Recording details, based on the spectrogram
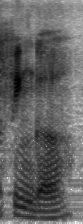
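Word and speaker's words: finger: तो फिंगर के आखिर पे आर आ रहा है। जब भी किसी लफ्ज़ के लास्ट पे आर आता है तो हम उसकी आवाज़ को साइलेंट कर देते हैं।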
